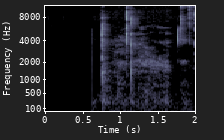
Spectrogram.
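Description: Near silence, then a few faint clicks over low room noise from about half a second in.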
